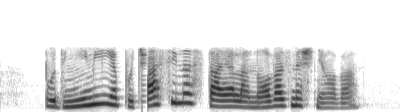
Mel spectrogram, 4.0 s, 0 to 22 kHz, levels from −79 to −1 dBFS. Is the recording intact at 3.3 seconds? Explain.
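Yes, at 3.3 seconds the speech runs intact, carried through the narrow telephone band with nothing breaking into it at that moment.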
